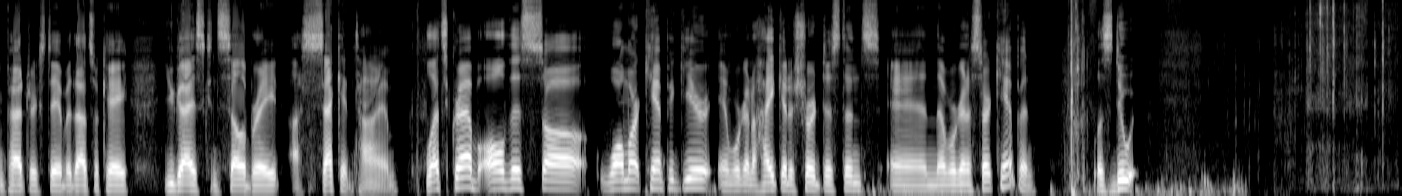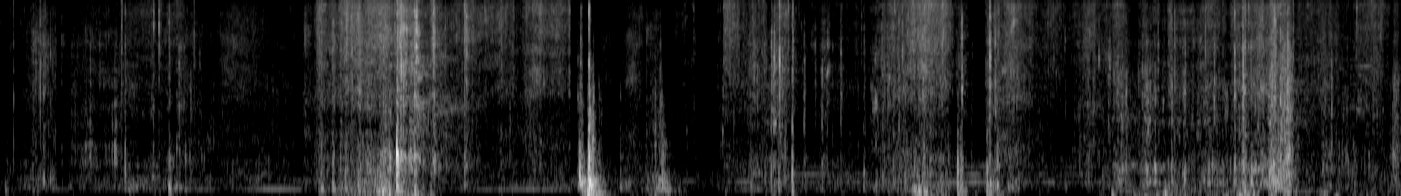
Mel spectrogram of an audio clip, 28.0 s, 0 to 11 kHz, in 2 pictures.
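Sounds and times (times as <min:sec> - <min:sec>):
plastic bags crinkling: 0:12.6 - 0:19.8, 0:20.4 - 0:28.0.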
